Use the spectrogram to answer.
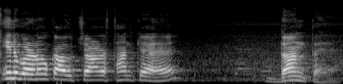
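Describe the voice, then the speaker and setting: A man's voice: high voice, very animated, moderate pace, sharp tone. A man teaching an exam-prep Sanskrit grammar lesson, asking questions and answering them himself, checking in often with "okay", and spelling out sounds one by one.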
